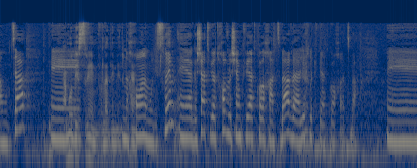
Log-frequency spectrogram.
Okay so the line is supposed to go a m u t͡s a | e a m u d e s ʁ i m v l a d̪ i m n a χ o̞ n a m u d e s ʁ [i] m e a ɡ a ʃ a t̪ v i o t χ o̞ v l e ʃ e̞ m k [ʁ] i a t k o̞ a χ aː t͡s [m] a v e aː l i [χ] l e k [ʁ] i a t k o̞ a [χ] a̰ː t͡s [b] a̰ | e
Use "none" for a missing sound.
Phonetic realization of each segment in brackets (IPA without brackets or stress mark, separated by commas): i, v, b, χ, v, χ, b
